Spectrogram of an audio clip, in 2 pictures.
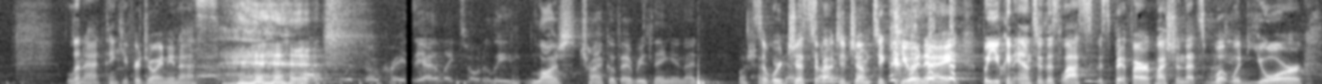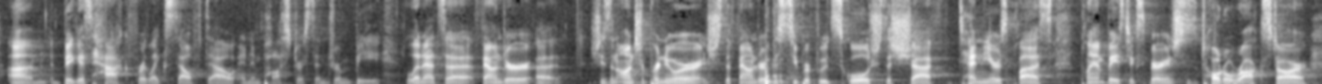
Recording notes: Taped LIVE at the 2019 Love Beauty Wellness Festival in Downtown LA.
